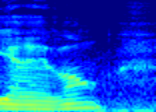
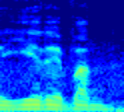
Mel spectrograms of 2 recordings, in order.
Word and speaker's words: Yerevan: qu'on ferme, alors que nous quand on dit Erevan, c'est pas tellement arménien en fait, ça traduit pas l'âme, la prononciation de l'âme arménienne en fait, de Yerevan.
